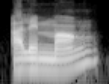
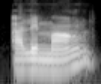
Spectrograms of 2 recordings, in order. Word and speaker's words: allemand: albanaise l'Allemagne allemand, nasale la prononciation, allemand allemande l'Angle E, l'Angleterre anglais anglaise l'Autriche autrichien autrichienne Répétez s'il vous plaît la prononciation.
